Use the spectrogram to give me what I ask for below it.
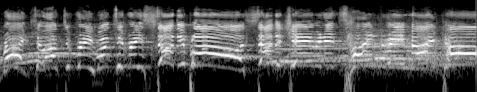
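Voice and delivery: high, loud announcer build to the name; hype announcer shout. Real, not acted. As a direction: hype the room like a ring announcer. Host hyping crowd.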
